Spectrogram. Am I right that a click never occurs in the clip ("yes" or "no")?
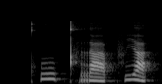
yes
